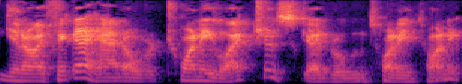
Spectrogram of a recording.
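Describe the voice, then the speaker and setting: The voice belongs to a man. It has a bright, sharp tone. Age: 60s. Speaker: dentist. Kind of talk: interview. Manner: halting, many fillers.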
